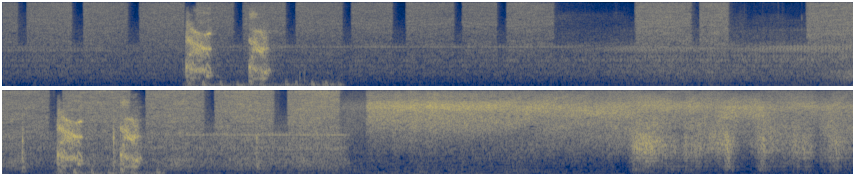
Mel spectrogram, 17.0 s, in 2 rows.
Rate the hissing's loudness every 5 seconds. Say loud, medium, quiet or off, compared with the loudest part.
quiet, medium, loud, loud.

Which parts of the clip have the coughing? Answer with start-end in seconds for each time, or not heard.
1.8-3.3, 9.1-10.1.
